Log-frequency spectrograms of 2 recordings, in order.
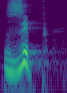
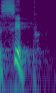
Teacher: The difference between these two words is only in the voicing. When we say zip, the z sound is voiced. When we say sip, the s sound is voiceless.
